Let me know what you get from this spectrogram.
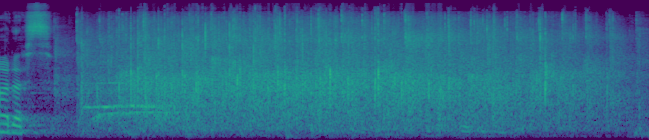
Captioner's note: audience applauding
